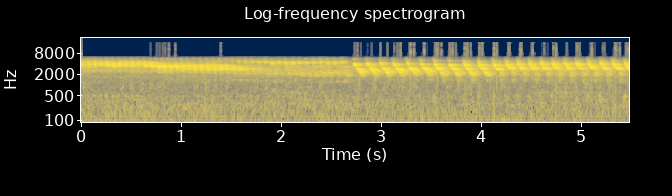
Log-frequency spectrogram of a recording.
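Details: Pet canary singing loudly: a sustained high buzzy trill for nearly three seconds, then a rapid run of sharp repeated notes at about four per second, with no other sounds.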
